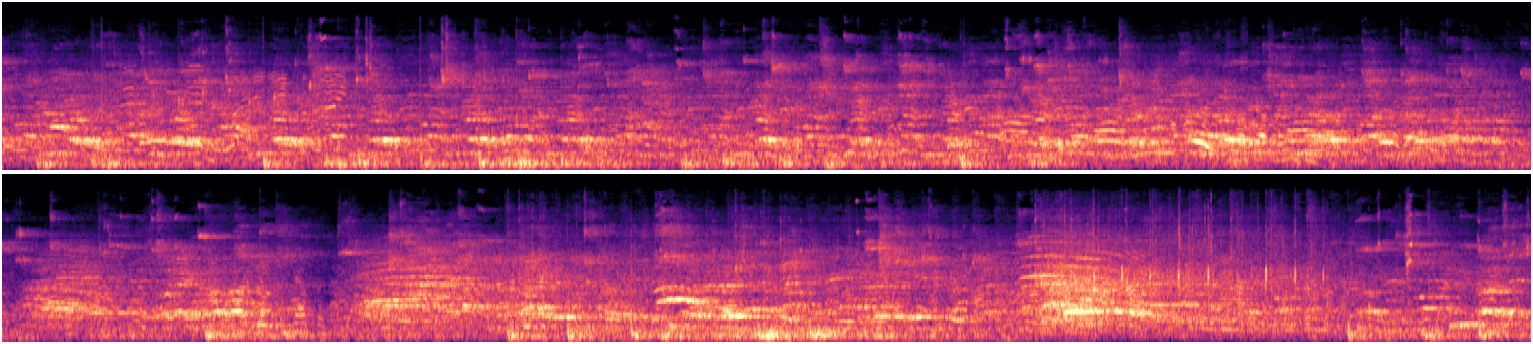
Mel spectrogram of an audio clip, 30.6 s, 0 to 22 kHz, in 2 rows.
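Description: Basketball game in a school gymnasium: a basketball bouncing on the hardwood floor among the players' and spectators' voices, echoing in the large hall, with a louder burst of shouting or squeaking about 26 seconds in.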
